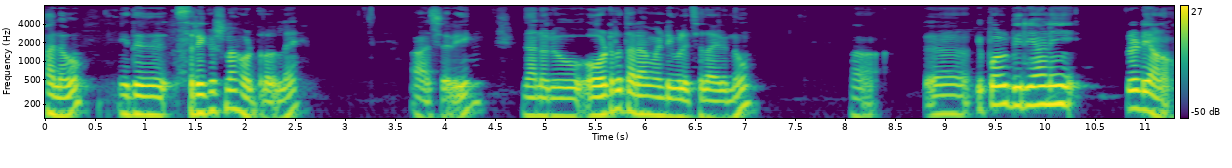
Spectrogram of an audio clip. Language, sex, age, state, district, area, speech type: Malayalam, male, 18-30, Kerala, Kannur, urban, spontaneous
